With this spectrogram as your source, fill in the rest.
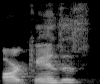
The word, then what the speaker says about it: Arkansas: spelling as arcane arkansas but there still was a dispute on how to say it okay so that's probably what corn fed was talking about corn fed life when they said that there was some calling it our kansas and some that called it arkansas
